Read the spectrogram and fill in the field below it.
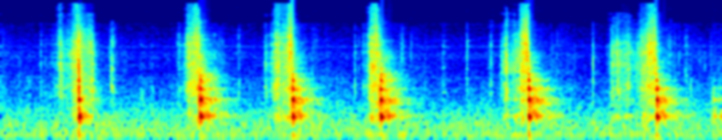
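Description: A knife slices onions thinly on a cutting board for caramelized onions: six crisp, evenly spaced chops sound close and clear, each cut alone with quiet pauses between.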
